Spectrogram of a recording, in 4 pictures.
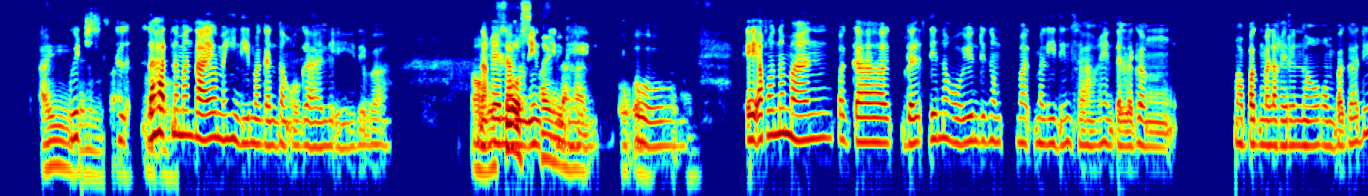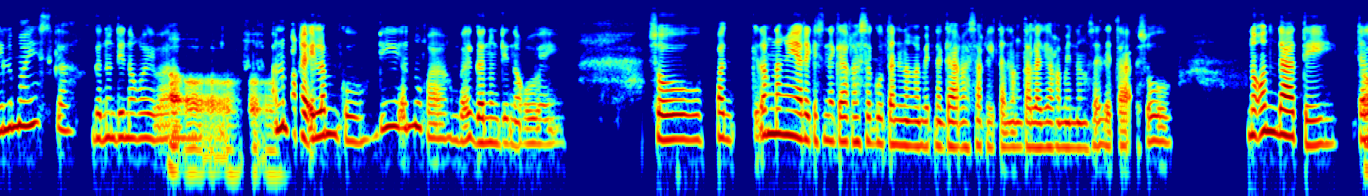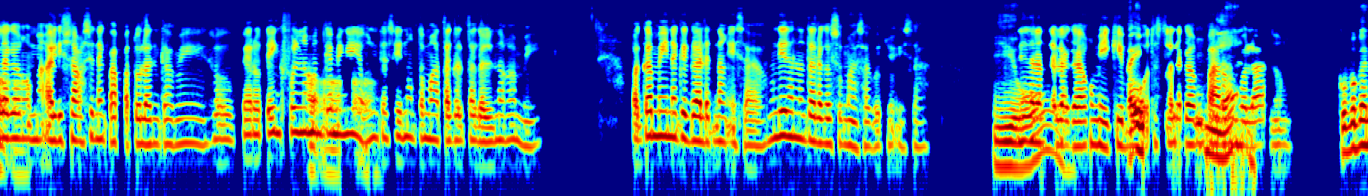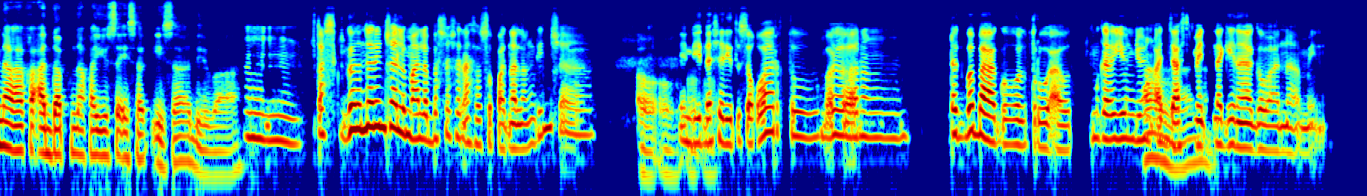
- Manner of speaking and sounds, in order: tapping; other background noise
- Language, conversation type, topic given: Filipino, unstructured, Paano mo ipinapakita ang pagmamahal sa iyong kapareha?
